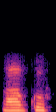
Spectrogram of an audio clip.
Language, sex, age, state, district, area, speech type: Hindi, female, 45-60, Uttar Pradesh, Hardoi, rural, conversation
